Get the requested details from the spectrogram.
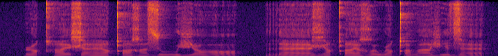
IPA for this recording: ə˞ qʰ ɛː x æː qʼ æ ʁ a z uː vʲ ɒː | r æː ɣ ɛ qʼ ɛ ʁ ʊ w ə˞ qʼ ə lˠ a vʲ ã z æ

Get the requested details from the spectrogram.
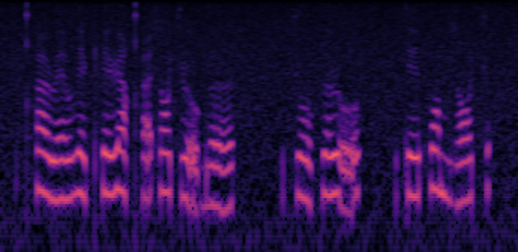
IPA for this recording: qʰ ɯ˥˩ ɹ ɛ˧˥ ʊ̯ ð e˧˥ ʈʰ e˧˥ ɭ ɛ˧˩˧ qʰ ɛ̰˥˩ s ɔː˥˩ t͡ʃ ɭ o̰˥˩ ɡ əː˧˩˧ | t͡ʃ oː˧˩˧ k ə˧˥ ɹ o̰˧˥ | t e˧˥ f ɔ˥˩ m z ɔ˧˥ t͡ʃ

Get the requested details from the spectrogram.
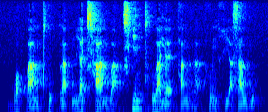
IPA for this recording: b ɔ˥˩ ʔ p a˦˥ n tʰ u˦˥ k̚ p l a˨˩ t̚ m i˧ a̯ t͡ɕʰ a˧ n b a˨˩ ʔ t͡ɕʰ i˥˩ n tʰ u˧ a̯ j ɛː˨˩ t̚ h a˨˩ n r a˨˩ t̚ h u˦˥ n h i˨˩ a̯ s a˨˩ w m u˦˥ k̚

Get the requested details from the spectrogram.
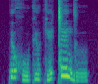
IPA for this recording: ɾʲ o˥ x u˩ kʲ ɯ˧ kʲ e˩˥ ǀ e˥ n d ɯ˩

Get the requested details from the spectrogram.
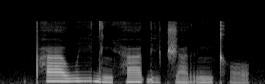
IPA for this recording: pʰ a˦ w i˦ d ĩ˨ h a˦ ɗ i˨ t͡ʃ a˨ r ĩ˨ kʰ ɔ˨

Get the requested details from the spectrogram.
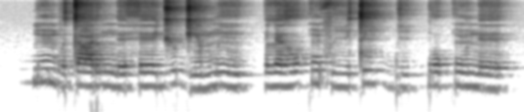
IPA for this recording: ɡ͡b ũ˦ b ə˨ t aː˧ ɾ ɨ˧ ŋ e˨ h eː˧ d͡ʒ u˦ d͡ʒ ɛ̃˨ m ĩ˦˨ | l ɛ˧ ɣ o˦ k ũ˦ f iː˨ t iː˦ ɡ͡b iː˨ ɡ͡b o˦˨ kʷ ũ˧ n e˨

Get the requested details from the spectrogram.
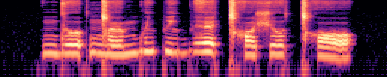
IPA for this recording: n d ɤ ʔ ŋ͡ǀ œ m b ɯ lʲ p i lʲ bʱ ɛ ǀʰ ɒ ʃ ɤ ǀʰ ɔ

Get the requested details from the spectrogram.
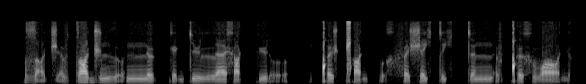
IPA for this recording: z ɑ̰ t͡ʃ æ̰ v t ɑ d͡ʒ ɵ n ð o̰ nː ɵ kː ɛ ɡ t y lː æ x ɑ kː y ɾ o̰ | ǃ œ ʃ ǁ ɑ ɡ pː o̰ x f æ ʃ æ ç t œ ç tː œ nː æ̰ v ǃ ɵ x v ɑ ɡ

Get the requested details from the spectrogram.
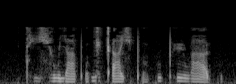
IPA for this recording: tʰ i̤ ç o̤ w j a pʼ o̤ ɡ ɛ̤ kʼ aː ç pʼ o̤ kʷ ɨ pʰ ɨ w aː kʷ

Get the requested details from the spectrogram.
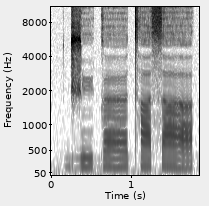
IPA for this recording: d͡ʒ y ɡ œː tʰ ɐ s ɐ

